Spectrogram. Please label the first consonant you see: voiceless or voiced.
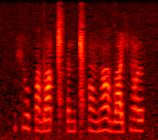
voiceless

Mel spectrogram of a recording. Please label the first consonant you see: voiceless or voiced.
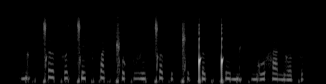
voiced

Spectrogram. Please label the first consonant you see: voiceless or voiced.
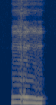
voiced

